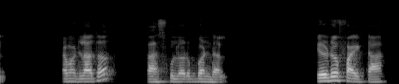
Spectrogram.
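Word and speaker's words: Pteridophyta: बघूया, टेरिडोफायटा, इथे P silent आहे बरं का. भरपूर लोकांची स्पेलिंग लिहिण्यामध्ये फेर होतं. पेटिडिडोफायटा असं वाचतात. इट इज नॉट अ पेटिडिडोफायटा, इट इज द टेरिडोफायटा. P silent आहे, पी प्रोनाउन्सिएशन नाही.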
